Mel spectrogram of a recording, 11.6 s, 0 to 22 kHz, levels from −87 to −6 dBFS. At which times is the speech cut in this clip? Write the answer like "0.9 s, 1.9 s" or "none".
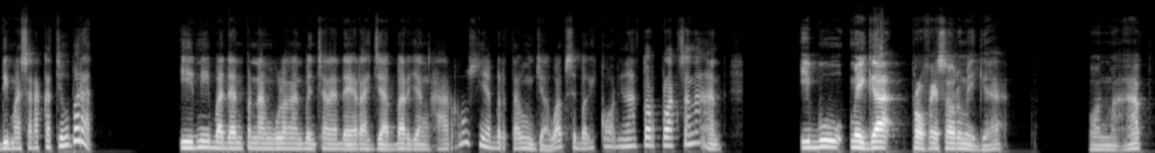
7.4 s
